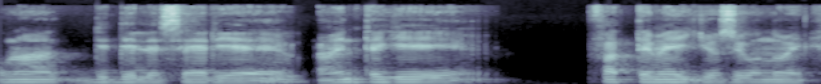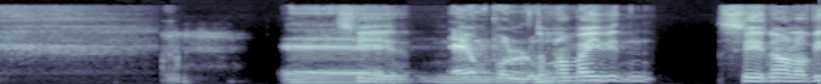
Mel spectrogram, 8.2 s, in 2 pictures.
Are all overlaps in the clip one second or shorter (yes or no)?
no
